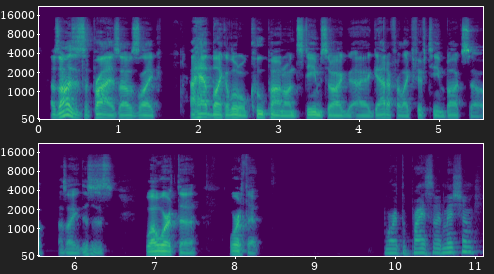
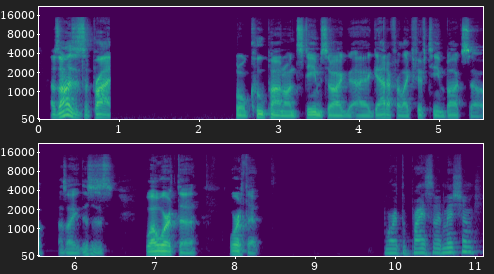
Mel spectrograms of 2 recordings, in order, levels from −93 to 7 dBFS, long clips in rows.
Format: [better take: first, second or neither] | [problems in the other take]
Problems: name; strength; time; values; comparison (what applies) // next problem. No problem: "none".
first | audio cutting out; at 1 s for 1.5 s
